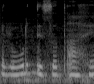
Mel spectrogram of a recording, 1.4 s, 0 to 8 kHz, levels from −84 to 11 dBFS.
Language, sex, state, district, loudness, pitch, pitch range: Marathi, female, Maharashtra, Pune, -31 LUFS, 240 Hz, 230-250 Hz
